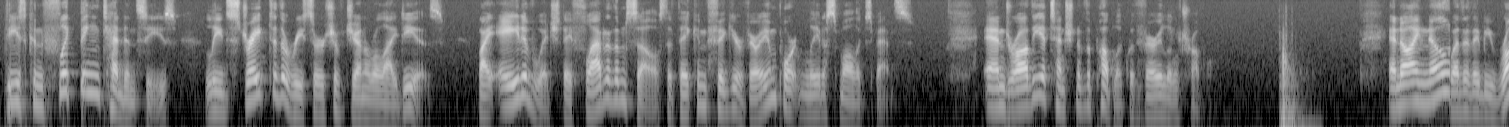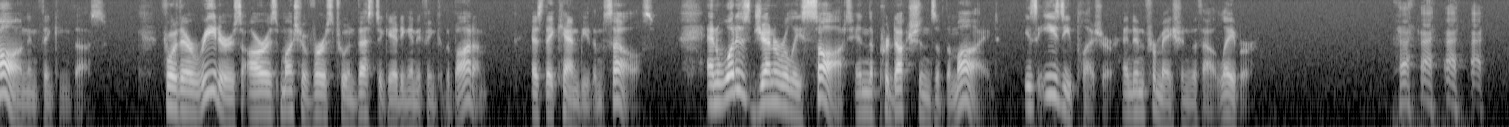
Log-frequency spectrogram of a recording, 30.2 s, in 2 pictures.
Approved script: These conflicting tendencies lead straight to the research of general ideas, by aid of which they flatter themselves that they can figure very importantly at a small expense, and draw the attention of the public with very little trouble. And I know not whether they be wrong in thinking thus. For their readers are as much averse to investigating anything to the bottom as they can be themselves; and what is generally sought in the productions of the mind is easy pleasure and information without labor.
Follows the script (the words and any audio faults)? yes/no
no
